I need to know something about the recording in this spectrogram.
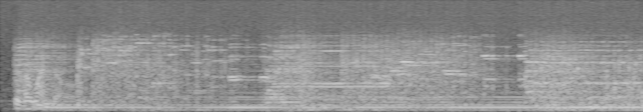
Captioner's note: explosion, glass breaking; threatening music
